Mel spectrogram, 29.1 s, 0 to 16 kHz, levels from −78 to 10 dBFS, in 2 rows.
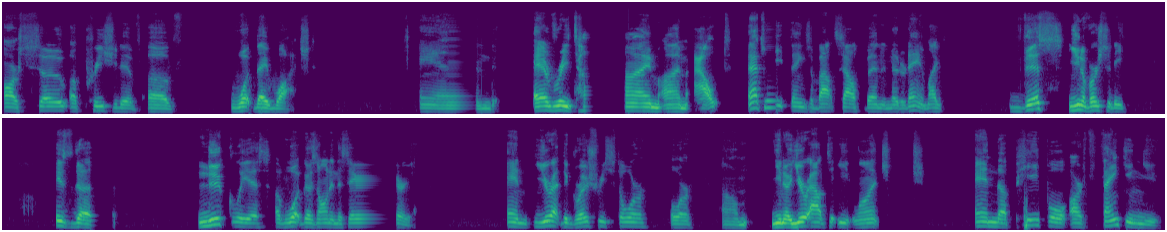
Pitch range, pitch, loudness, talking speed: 110-140 Hz, 125 Hz, -22 LUFS, 115 wpm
